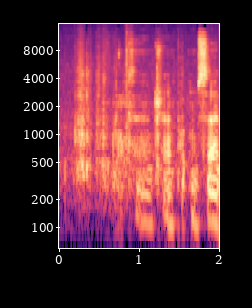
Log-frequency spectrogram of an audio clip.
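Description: A man speaking, starting a moment in, over quiet room tone.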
